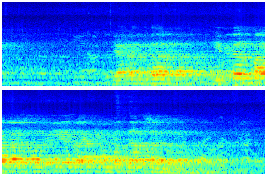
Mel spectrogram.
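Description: A man speaks loudly with animation nearby.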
